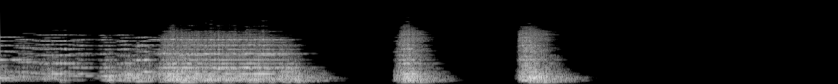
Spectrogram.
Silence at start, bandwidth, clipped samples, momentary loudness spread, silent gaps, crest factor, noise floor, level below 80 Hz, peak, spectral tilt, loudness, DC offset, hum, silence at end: 0 s; 6.8 kHz; under 0.1%; 16 LU; none; 18 dB; -86 dBFS; -66 dBFS; -2 dBFS; -7 dB/octave; -17 LUFS; under 0.1%; none; 2.6 s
